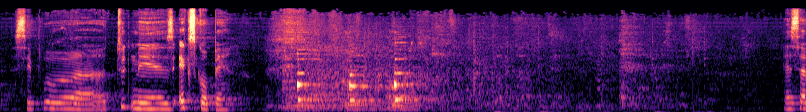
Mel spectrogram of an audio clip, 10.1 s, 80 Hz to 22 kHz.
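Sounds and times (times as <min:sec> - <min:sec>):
banjo plucked notes: 0:03.6 - 0:06.3.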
